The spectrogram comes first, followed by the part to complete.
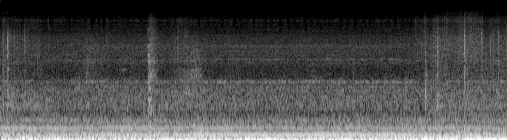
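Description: Honda Brio's petrol engine idling steadily, heard from inside the cabin, while the car rolls slowly backward with the clutch pedal held fully down. A faint click about two seconds in.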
